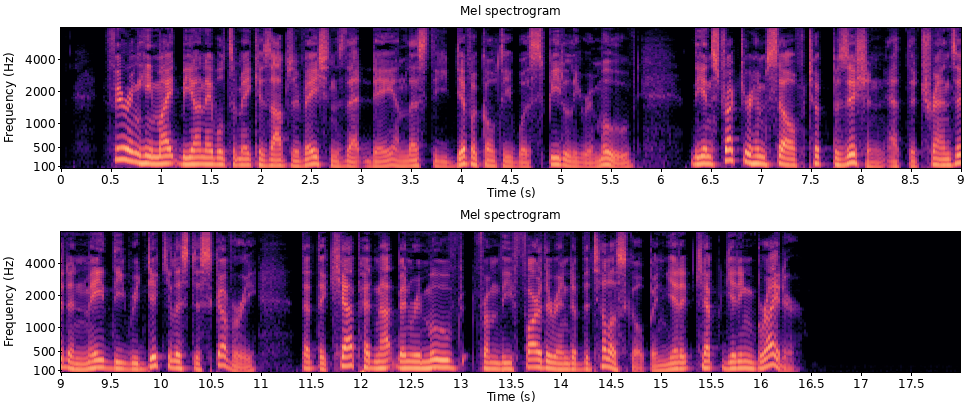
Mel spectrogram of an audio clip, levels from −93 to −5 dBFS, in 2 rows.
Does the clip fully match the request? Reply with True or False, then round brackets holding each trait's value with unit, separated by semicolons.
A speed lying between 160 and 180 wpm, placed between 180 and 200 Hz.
False (165 wpm; 130 Hz)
